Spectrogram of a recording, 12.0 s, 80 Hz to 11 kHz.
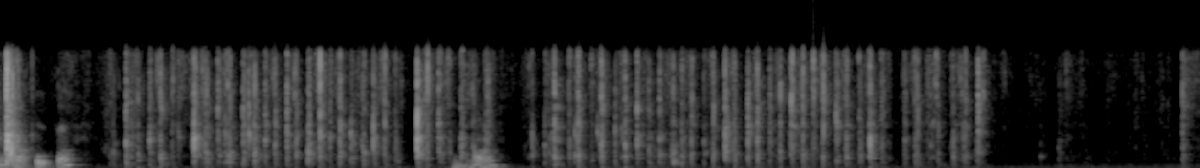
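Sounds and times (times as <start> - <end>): cards being shuffled: 1.1 - 9.9.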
